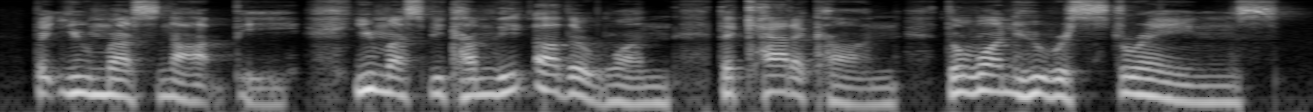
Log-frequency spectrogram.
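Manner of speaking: sermon-style preaching delivery as from a pulpit. The Reverend stands up from the bed and addresses Andrew, preaching as from a pulpit. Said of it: "The Reverend [name] suddenly stood up from the bed, / The Reverend [name] suddenly stood up from the bed, / as though he stood at the pulpit of his church".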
